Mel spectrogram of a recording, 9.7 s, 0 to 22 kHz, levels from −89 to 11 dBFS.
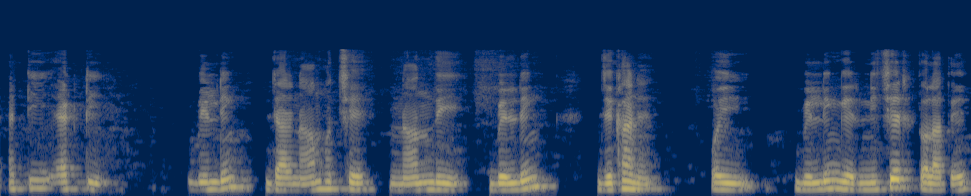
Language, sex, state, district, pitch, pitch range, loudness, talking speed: Bengali, male, West Bengal, Paschim Medinipur, 145 Hz, 135-160 Hz, -20 LUFS, 95 wpm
